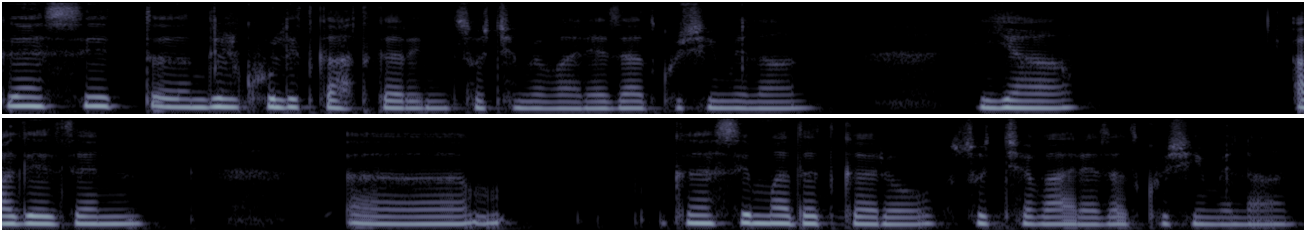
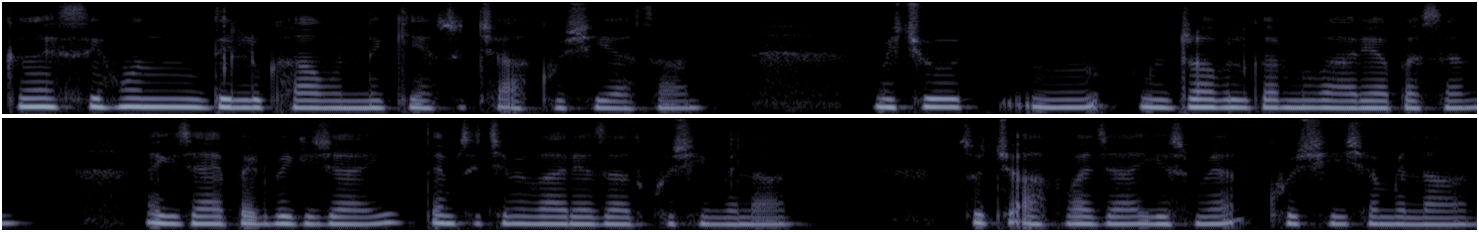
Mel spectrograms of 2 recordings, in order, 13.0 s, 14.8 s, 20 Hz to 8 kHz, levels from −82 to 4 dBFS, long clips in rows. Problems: constant background noise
